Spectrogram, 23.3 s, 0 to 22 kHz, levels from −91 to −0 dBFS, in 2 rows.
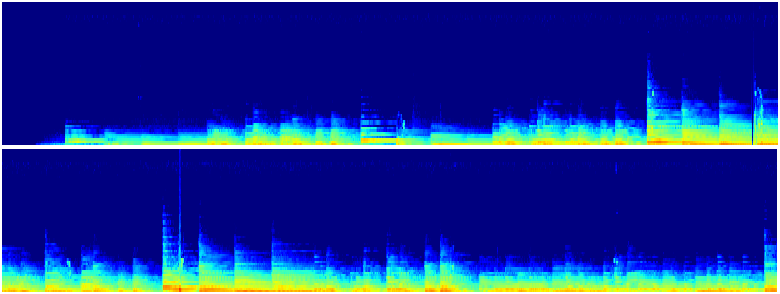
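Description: Bit errors in the compressed stream reach the decoder, which plays the damaged frames anyway as corrupt frame decoded faults. Misread gains and codes push energy into the wrong frequencies, so the music is briefly overlaid with a chirp or burst of noise lasting about as long as the bad frames: 5.91 to 6.03 s, then a short blip at 9.74 to 9.77 s. At 11.25 s the decoder rejects a run of damaged frames and the player substitutes silence, a corrupt frame muted fault. The music drops out abruptly for 0.16 s, until 11.41 s, without losing its timing; that length fits a handful of frames of roughly 27 ms each. Decoded corruption returns as a faint blip at 12.63 to 12.65 s. At 14.27 to 14.34 s it becomes a loud burst, peaking around -5 dBFS. Two more faint ones follow, at 18.36 to 18.41 s and 20.80 to 20.86 s.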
